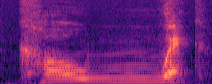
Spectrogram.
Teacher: the word quick is pronounced with a K and a strong W sound. Quick, like that. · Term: Q sounds, Q sound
